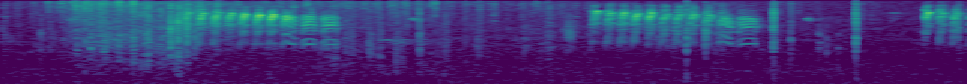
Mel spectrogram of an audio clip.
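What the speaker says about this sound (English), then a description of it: "At nightfall, the chirruping ends and the songbirds return to their roosts." Songbirds at a winter feeding table in the wilderness give bursts of high rapid chirruping, with fluttering wingbeats and small taps between calls, fairly close and moderately loud against a quiet background.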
